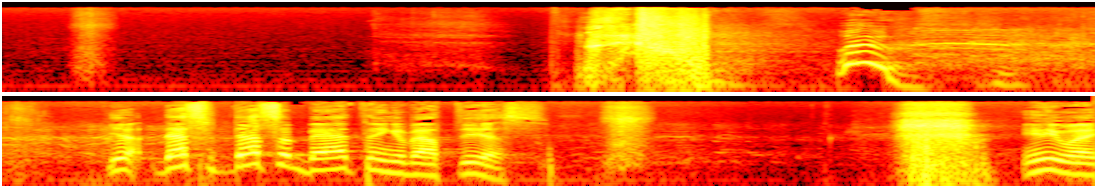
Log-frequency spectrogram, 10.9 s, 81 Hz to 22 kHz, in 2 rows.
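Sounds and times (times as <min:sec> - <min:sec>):
short sharp intake of breath: 0:00.3 - 0:00.6, 0:01.8 - 0:02.6, 0:08.4 - 0:08.9, 0:09.8 - 0:10.6
loud sneeze: 0:02.8 - 0:04.0, 0:09.9 - 0:10.5
laughter: 0:04.3 - 0:07.0, 0:08.4 - 0:09.8
speech: 0:06.0 - 0:08.2, 0:10.6 - 0:10.9.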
